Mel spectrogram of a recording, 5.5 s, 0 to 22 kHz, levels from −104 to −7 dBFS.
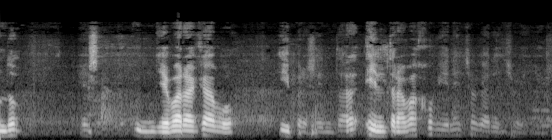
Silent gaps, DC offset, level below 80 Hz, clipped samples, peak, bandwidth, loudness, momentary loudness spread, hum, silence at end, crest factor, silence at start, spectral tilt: none; under 0.1%; under -90 dBFS; under 0.1%; -6 dBFS; 11.5 kHz; -26 LUFS; 25 LU; none; 0.55 s; 22 dB; 0 s; -3 dB/octave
